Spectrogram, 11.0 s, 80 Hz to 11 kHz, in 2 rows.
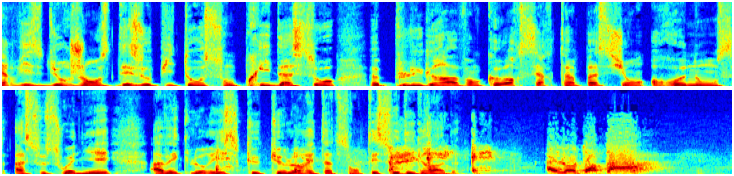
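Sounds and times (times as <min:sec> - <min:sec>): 
speech: 0:00.0 - 0:10.4
faint hum: 0:00.0 - 0:10.9
harsh raspy coughs: 0:08.8 - 0:09.4.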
